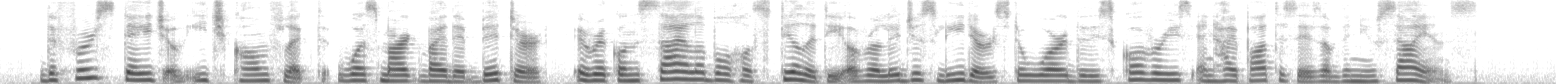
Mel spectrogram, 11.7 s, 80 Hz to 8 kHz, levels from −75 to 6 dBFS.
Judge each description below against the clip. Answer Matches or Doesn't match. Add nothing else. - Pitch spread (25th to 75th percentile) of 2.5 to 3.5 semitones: Matches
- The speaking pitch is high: Matches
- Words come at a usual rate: Doesn't match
